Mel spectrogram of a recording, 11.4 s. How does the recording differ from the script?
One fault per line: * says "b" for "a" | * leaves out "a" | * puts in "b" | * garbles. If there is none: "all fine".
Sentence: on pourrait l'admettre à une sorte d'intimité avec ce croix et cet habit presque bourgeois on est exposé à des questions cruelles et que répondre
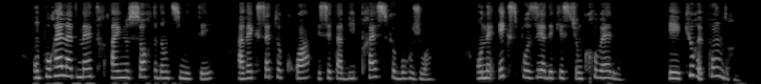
* says "cette" for "ce"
